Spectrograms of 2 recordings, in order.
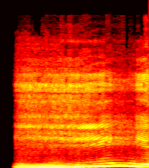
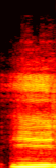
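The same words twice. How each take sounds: First: The syllable is in the rising second tone. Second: The syllable is not in the rising second tone.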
